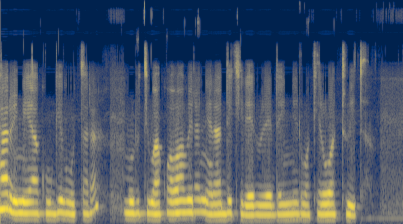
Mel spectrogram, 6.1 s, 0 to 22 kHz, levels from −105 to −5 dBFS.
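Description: From start to finish, the speech's treble flickers in and out under a gritty grain, pointing to a bitrate near 80 kbps. Likely Bluetooth SBC compression starving its upper sub-bands of bits. Unlike a steady low-pass cut, the top comes and goes.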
